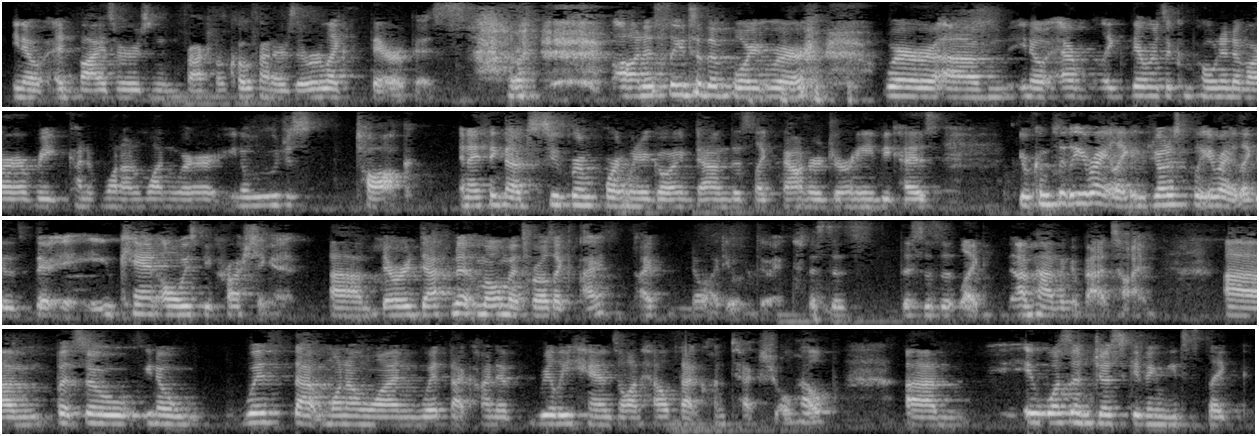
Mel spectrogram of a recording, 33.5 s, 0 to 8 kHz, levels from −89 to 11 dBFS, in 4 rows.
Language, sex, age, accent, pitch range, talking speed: English, female, 10-29, American, 180-210 Hz, 220 wpm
